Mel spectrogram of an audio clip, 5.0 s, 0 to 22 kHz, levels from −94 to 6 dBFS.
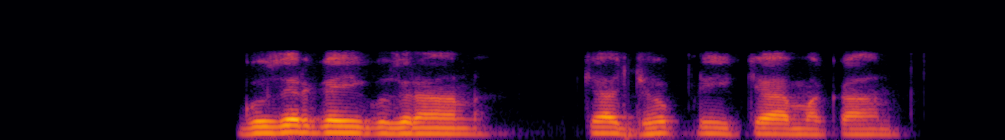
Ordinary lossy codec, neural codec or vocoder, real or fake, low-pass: Opus, 32 kbps; none; real; 5.4 kHz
